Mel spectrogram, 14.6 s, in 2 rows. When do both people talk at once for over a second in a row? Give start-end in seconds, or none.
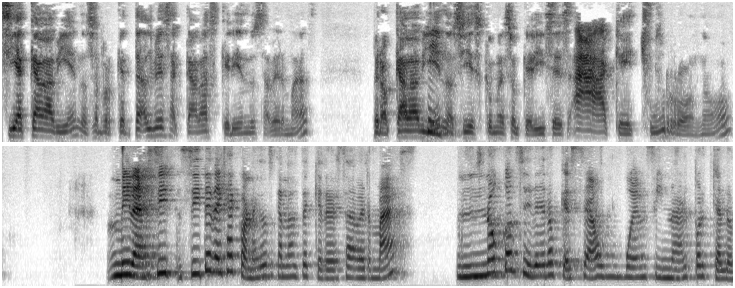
none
